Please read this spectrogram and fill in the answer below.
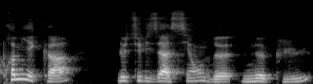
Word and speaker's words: plus: Par exemple, on pourrait dire Müller jouait au foot, mais maintenant, il ne joue plus au foot. Attention, on ne prononce pas le S de plus.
